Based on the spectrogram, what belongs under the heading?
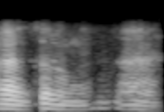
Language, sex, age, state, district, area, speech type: Tamil, male, 30-45, Tamil Nadu, Tiruchirappalli, rural, conversation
